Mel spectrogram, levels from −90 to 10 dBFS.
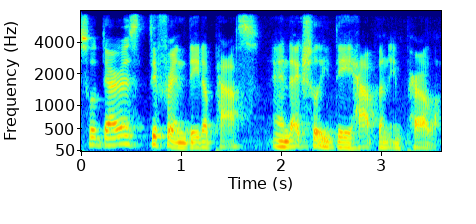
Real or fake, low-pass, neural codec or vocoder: real; 7.2 kHz; none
